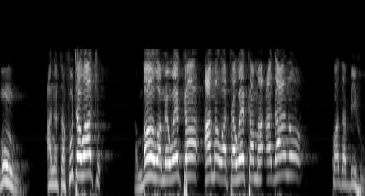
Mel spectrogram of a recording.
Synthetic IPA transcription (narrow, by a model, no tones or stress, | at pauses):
muŋɡu | anatafutawatu | ambaɔwamɛwɛkaːmawatawɛkamaʔaɠanɔ | kwaðaɓihu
